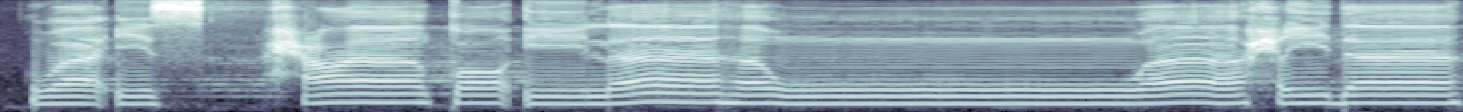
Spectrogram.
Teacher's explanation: Huruf wa kita panjangkan 2 harokat karena terdapat alif di depannya.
